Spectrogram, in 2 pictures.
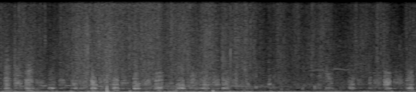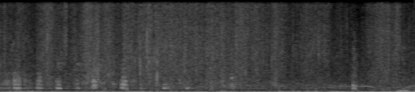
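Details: Rottweiler named Shasha in a paddy field, breathing in rapid, rough pants that repeat throughout, set against a constant low wind roar.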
